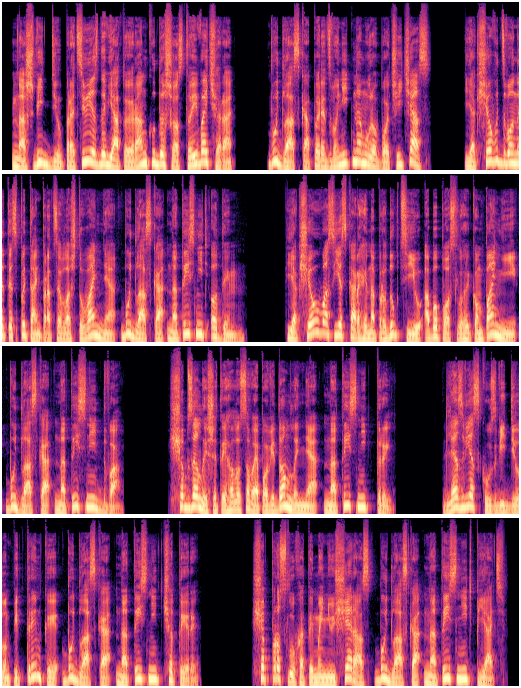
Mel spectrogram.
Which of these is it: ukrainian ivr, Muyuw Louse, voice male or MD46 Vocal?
ukrainian ivr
